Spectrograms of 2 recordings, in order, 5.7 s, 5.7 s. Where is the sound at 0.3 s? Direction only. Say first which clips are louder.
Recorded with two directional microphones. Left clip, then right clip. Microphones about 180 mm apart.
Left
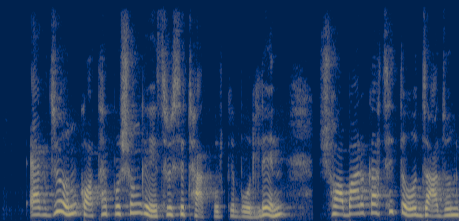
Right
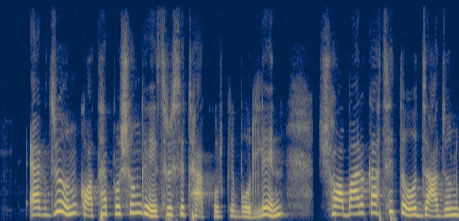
Right 12 dB; 40° right (ahead or behind).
